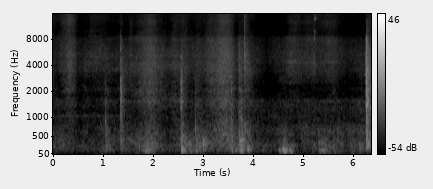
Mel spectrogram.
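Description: Faint, irregular knocks, clicks and rustling, like things being handled or moved, with a sharp click near the end.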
